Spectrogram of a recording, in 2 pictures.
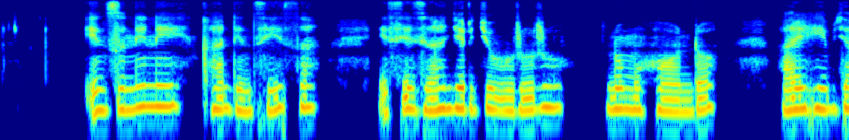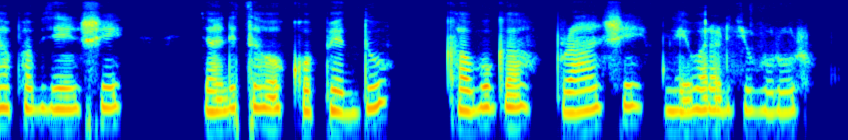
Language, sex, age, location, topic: Kinyarwanda, female, 25-35, Huye, finance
